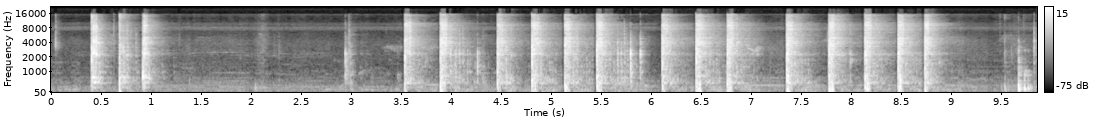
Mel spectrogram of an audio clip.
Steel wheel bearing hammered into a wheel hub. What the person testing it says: sudah mentok teman-teman bunyinya beda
